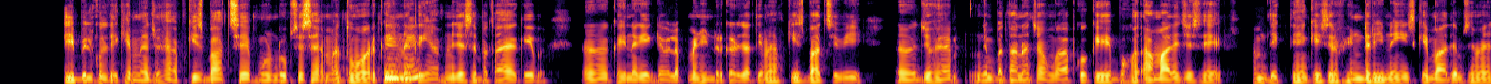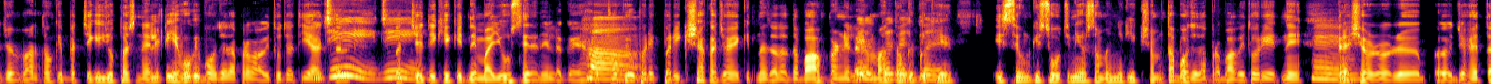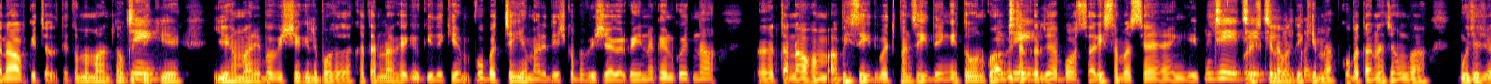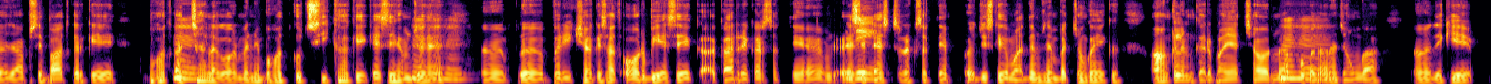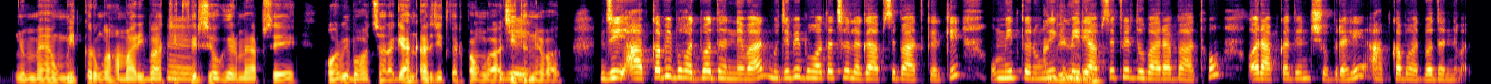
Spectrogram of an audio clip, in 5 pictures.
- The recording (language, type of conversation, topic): Hindi, unstructured, क्या परीक्षा ही ज्ञान परखने का सही तरीका है?
- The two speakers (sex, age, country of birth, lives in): male, 20-24, India, India; male, 30-34, India, India
- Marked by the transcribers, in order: in English: "डेवलपमेंट हिन्डर"; in English: "हिन्डर"; in English: "पर्सनैलिटी"; in English: "प्रेशर"; in English: "टेस्ट"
